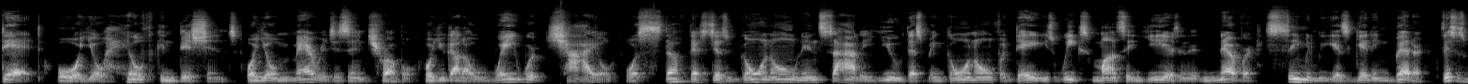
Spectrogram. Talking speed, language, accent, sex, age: 185 wpm, English, American, male, 50-69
